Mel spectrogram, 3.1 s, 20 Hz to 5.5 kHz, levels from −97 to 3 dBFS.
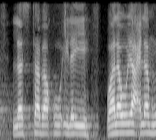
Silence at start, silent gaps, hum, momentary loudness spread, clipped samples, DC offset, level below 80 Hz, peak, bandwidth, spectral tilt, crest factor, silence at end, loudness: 0 s; none; none; 10 LU; under 0.1%; under 0.1%; -54 dBFS; 0 dBFS; 5.2 kHz; -8.5 dB/octave; 16 dB; 0 s; -16 LUFS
